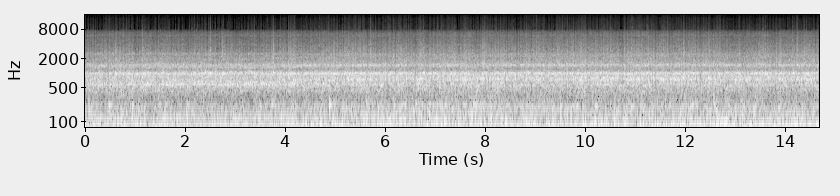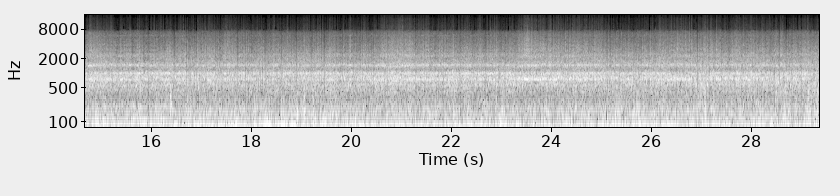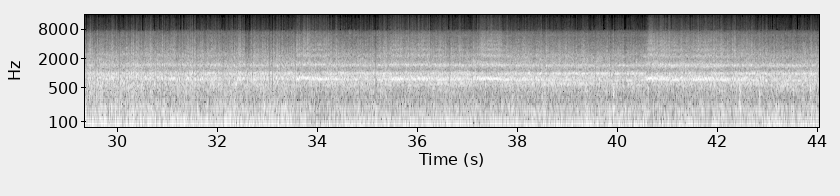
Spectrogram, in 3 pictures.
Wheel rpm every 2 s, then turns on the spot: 180, 180, 190, 200, 200, 200, 190, 200, 200, 200, 200, 190, 200, 200, 190, 190, 200, 190, 200, 190, 190, 190.
none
